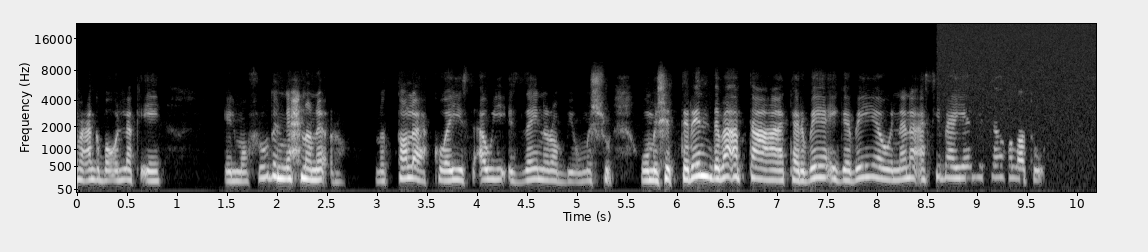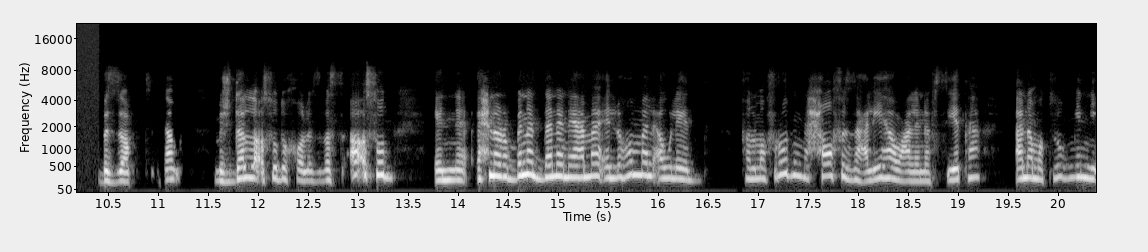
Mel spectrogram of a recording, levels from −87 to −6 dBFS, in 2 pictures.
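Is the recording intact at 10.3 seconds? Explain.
No. Low bit depth with dither runs from 8.60 to 10.41 s. The speech is reduced to 8 bits with dither added before rounding, so the quantisation error becomes a steady, even hiss roughly 35 dB below the speech, with no distortion.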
